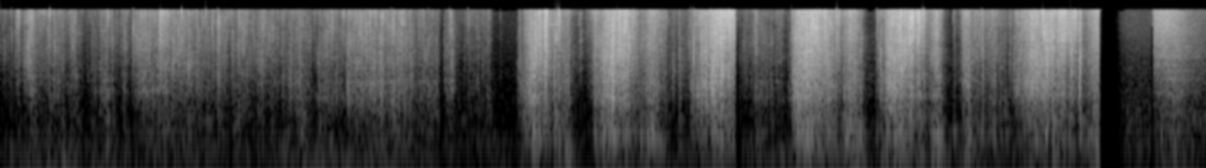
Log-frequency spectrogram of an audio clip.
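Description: Soft slime squishes and crackles under fingers.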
